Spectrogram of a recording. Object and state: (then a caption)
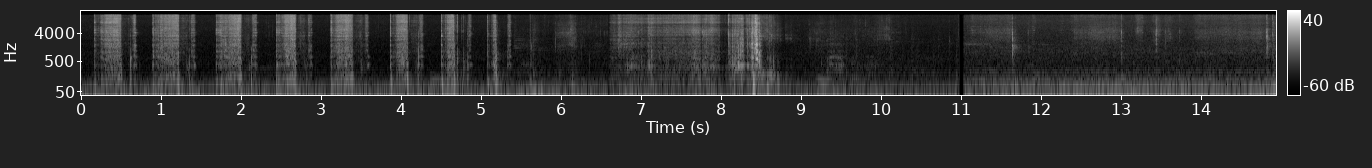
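Kinetic sand being sliced. A thin pink plastic knife slices a solid, packed dome of blue kinetic sand into layers in a small clear plastic cup held in a black-gloved hand, and sand crumbs fall off. Quick, crunchy rasping strokes come in a rapid rhythm for the first six seconds, then give way to a longer continuous scrape with a sharp crunch near the middle. The rest settles into a soft, steady low rustle.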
